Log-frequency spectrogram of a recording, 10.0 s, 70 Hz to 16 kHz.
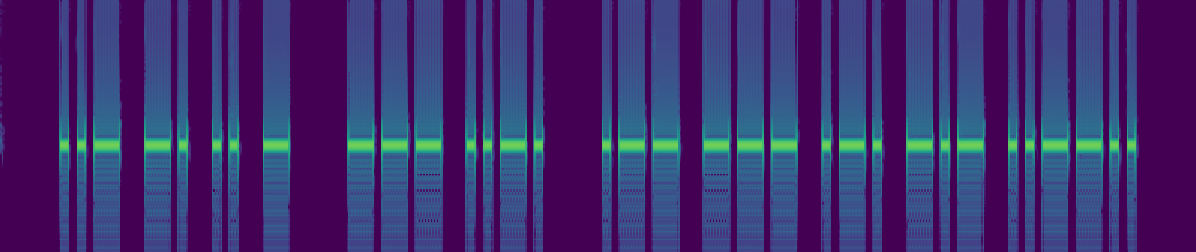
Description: Morse code, heard as a keyed tone, about 17 wpm, 700 Hz. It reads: UNIT OF WORK?
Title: Sentences from Top 1000 Words - Review Part 2 - 17wpm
